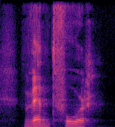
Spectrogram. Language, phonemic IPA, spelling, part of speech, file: Dutch, /ˈwɛnt ˈvor/, wendt voor, verb, Nl-wendt voor.ogg
- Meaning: inflection of voorwenden: 1. second/third-person singular present indicative 2. plural imperative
